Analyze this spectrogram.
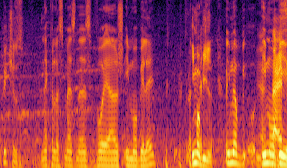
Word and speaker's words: Immobile: Immobile. Immobile. French is a little bit difficult. Right, there are letters that we don't pronounce.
